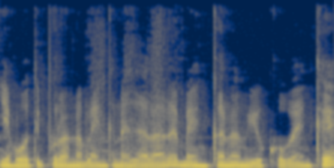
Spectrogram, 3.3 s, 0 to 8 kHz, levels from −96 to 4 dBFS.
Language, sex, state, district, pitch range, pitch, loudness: Hindi, male, Uttar Pradesh, Muzaffarnagar, 140-145 Hz, 145 Hz, -15 LUFS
